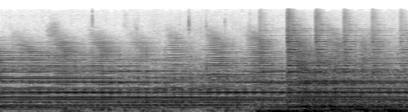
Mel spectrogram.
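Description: Electronic music played on synthesizers and drum machines: held synth tones, with deep bass and a quick clicking beat coming in about two-thirds of the way through.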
